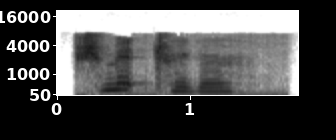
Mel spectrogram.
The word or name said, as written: Schmitt trigger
